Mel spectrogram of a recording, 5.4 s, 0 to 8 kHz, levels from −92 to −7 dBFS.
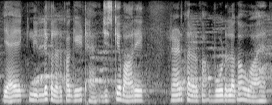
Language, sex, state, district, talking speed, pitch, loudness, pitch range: Hindi, male, Uttar Pradesh, Saharanpur, 185 wpm, 140 Hz, -17 LUFS, 135-150 Hz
